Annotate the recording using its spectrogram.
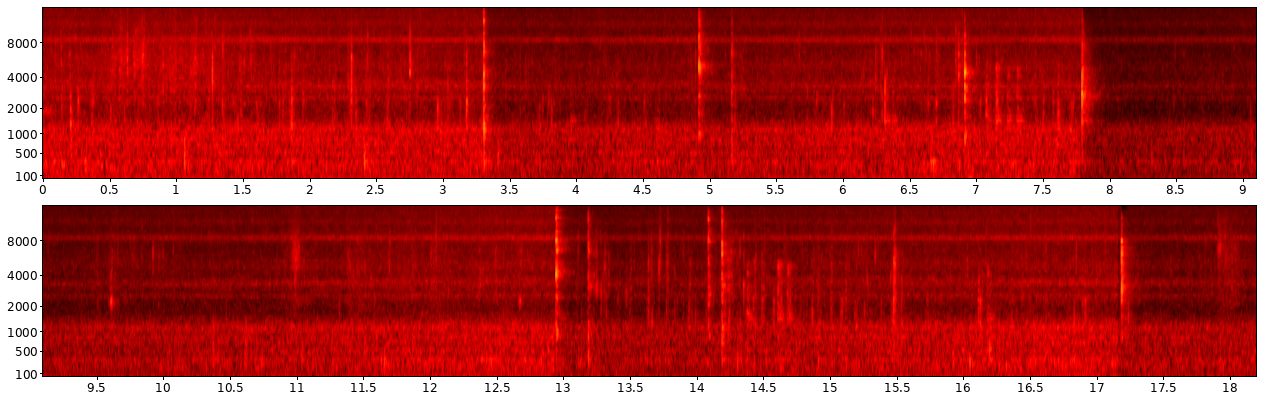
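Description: Doenjang jjigae (soybean-paste stew) bubbling in a glass pot, with a metal ladle now and then clinking lightly against the pot as wild chives are stirred in. The bubbling drops in level abruptly about eight seconds in.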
